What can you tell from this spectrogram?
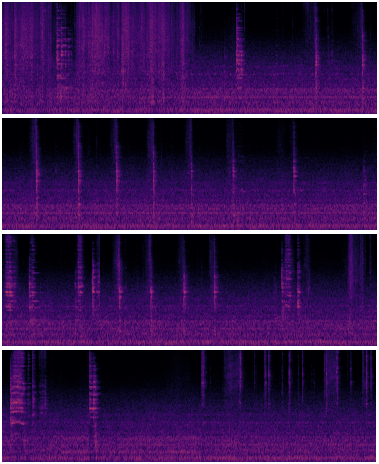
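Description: Chef's knife tapping and knocking on a thick plastic cutting board in irregular single cuts while ginger and an eggplant are cut, over a steady hum. A burst of rustling clatter comes in the first few seconds.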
